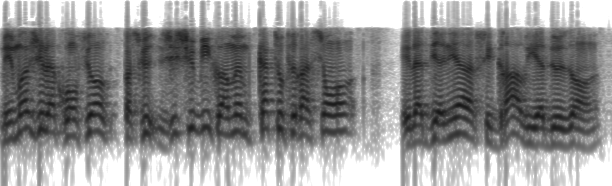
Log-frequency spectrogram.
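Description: A middle-aged man calling in to a radio show, talking haltingly with a smile in his voice and repeating his words. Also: mid-range voice. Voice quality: smiling voice. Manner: hesitant, repeats and restarts words. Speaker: caller. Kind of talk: casual phone-in chat. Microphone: telephone. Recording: tinny phone line.

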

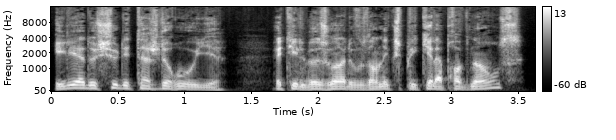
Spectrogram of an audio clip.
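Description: A man doing a stern former inspector, low, husky, dry, hard, precise. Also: fast, mellow, dry recording. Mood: relentless. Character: cold, relentless male former police inspector.

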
